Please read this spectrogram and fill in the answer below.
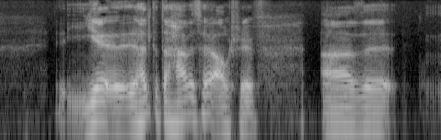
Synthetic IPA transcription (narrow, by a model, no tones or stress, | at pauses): jɛɣɦɛlt̪ɛt̪aðɦaːvɪθœɥaːwr̥ɪvað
